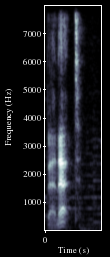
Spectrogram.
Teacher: it's pronounced Bannet. Emphasizes on the second syllable.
